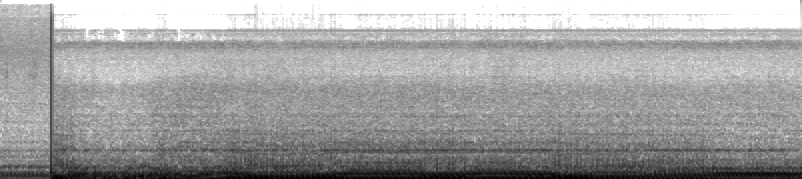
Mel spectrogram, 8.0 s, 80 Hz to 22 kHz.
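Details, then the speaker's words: 2015 BMW F80 M3 cold start on a cool day: engine stumbles near dying then revs up, rough idle with lean check-engine code; aftermarket AFE intake suspected, replaced with VRSF intake, which cured it. "it goes close to dying and then it just revs up you know and the check engine light i had was for the car running too lean"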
